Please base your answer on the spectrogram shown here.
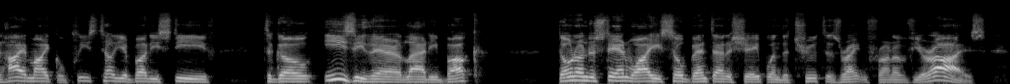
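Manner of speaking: plain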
